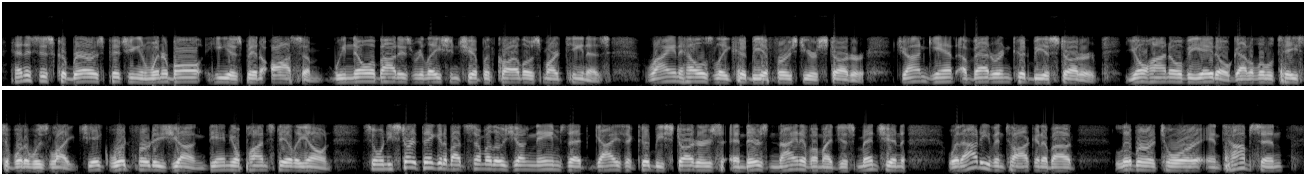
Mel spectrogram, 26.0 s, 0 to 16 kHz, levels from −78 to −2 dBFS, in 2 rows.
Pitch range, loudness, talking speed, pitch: 120-145 Hz, -24 LUFS, 195 wpm, 135 Hz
